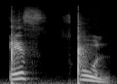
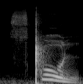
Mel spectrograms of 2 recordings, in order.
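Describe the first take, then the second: First: An extra vowel comes before it, making two syllables. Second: It is said as one syllable. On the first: The speaker calls it wrong. "School has two syllables" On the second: The speaker calls it right. "School has only one syllable"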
